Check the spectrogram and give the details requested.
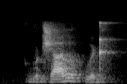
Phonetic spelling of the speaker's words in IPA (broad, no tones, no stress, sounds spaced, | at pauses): ɡʷ i ɖ ʒ a l o kʷ ə ɖ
